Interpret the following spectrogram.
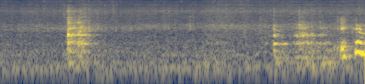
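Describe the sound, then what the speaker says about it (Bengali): Thin-sliced carrot and beetroot stirred in a hot pan for a vegetarian Mughlai paratha filling, two short scraping bursts of the spoon against the metal over a faint sizzle, close and alone. "দিয়ে এটাকে এবার একসাথে আমি নাড়তে থাকবো"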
